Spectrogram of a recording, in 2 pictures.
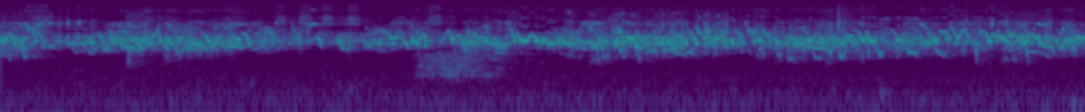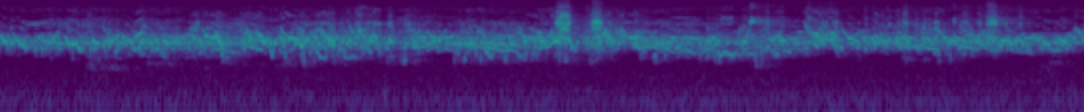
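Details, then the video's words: A flock of happy budgies chirping without pause, a thick scratchy warbling chatter with occasional harsh squawks and sharp high clicks rising above it. "happy budgies chirping sound"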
